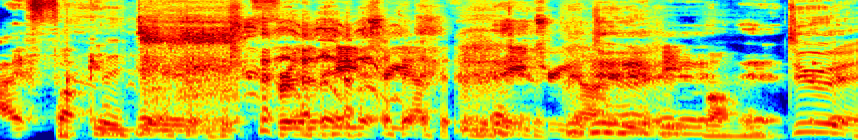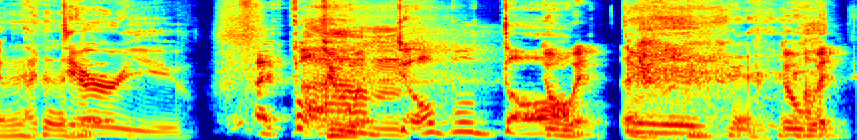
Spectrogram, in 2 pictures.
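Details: Adult male speakers in conversation; ordinary speech.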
